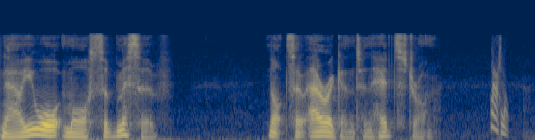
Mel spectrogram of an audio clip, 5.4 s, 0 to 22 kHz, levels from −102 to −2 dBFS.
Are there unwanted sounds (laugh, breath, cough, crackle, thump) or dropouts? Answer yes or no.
yes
